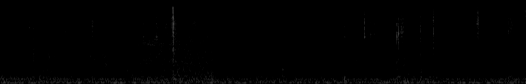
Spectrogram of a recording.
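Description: Near silence with a few faint ticks and rustles of hands handling copper foil tape on card stock, the clearest about a second and a half in and again near four seconds in.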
